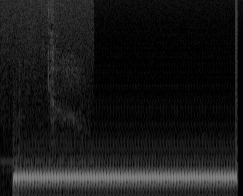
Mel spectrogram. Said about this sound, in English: The number is busy. I'll hang up and try again. Here it goes. It's ringing.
